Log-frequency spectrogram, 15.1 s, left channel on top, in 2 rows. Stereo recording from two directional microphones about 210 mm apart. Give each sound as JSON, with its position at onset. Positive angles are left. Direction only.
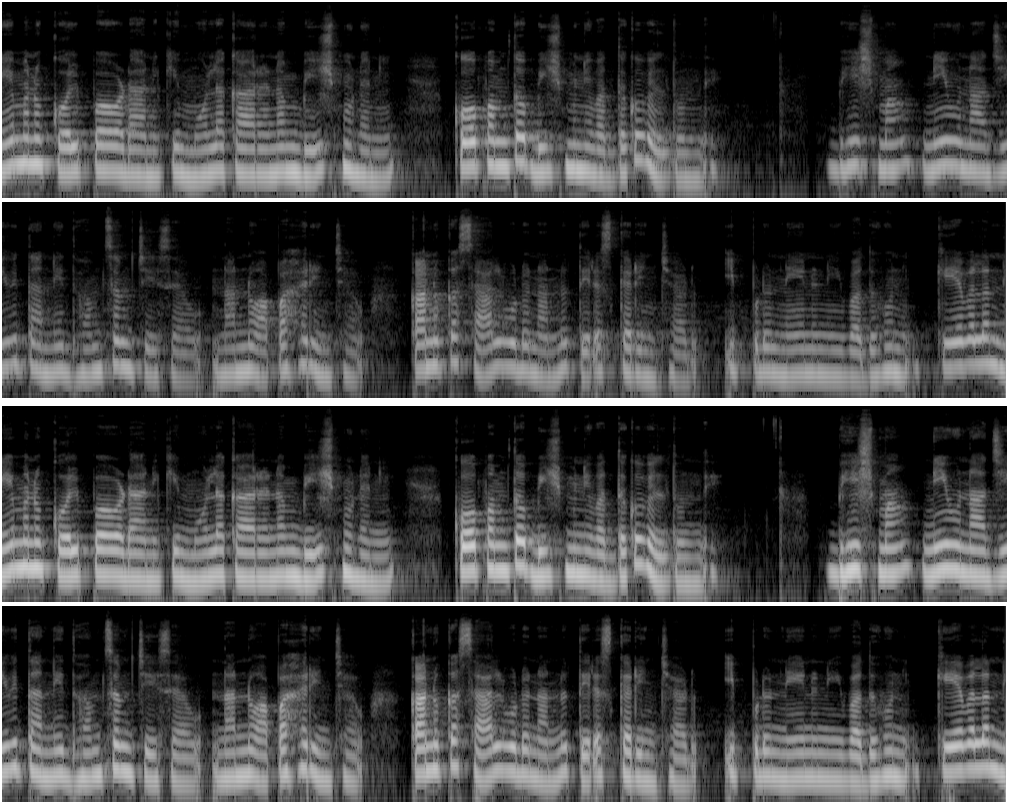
{"t": 0.0, "sound": "a woman's voice", "side_deg": -10}
{"t": 6.2, "sound": "a woman's voice", "side_deg": -35}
